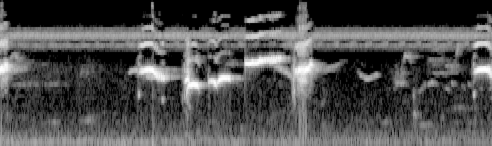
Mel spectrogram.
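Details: Oriental magpie-robin, excited and in full song with varied content, played to coax hesitant magpie-robins to sing: a short run of clear whistles, one long drawn-out note, then quiet before a final whistle.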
